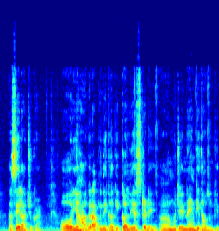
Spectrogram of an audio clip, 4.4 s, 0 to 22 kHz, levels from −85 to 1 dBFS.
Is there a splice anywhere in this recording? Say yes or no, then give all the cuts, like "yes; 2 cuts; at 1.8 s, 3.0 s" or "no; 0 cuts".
no; 0 cuts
